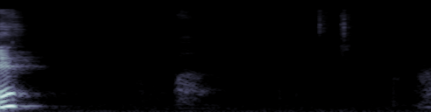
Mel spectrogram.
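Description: A man's voice finishing a word, then near silence with one faint, short sound about a second in.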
